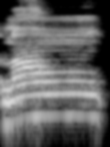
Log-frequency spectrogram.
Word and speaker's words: long: singer be pronounced or for example long G silent longer longest G is pronounced so at the N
